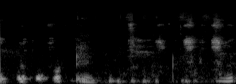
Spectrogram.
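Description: Laughter: a quick run of short chuckles, then a throat being cleared just under a second in.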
